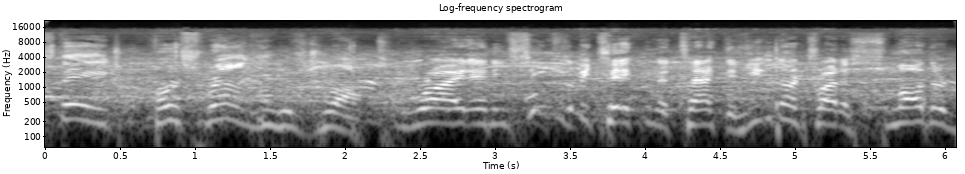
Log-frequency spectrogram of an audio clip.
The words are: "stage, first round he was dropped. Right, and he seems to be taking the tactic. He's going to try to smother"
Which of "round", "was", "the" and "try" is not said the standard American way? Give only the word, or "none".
none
